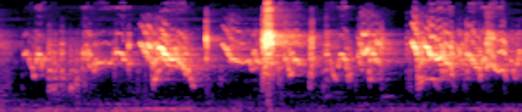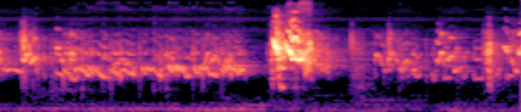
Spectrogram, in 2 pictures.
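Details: Pet-store budgerigars keep up continuous warbling chatter with scattered sharp squawks and chirps, several birds overlapping, and a low background hum.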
